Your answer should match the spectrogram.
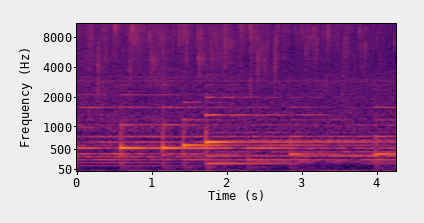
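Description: Granules of potting soil pattering as they are sprinkled into a bonsai pot, like light rain, under gentle instrumental music whose held notes are the loudest sound and change several times.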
